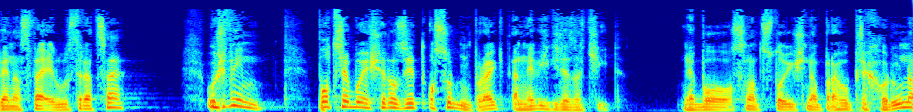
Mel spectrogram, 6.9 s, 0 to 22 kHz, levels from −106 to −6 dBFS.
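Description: Nothing goes wrong anywhere in this bit of speech, so there's no technical fault to point to at any moment.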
